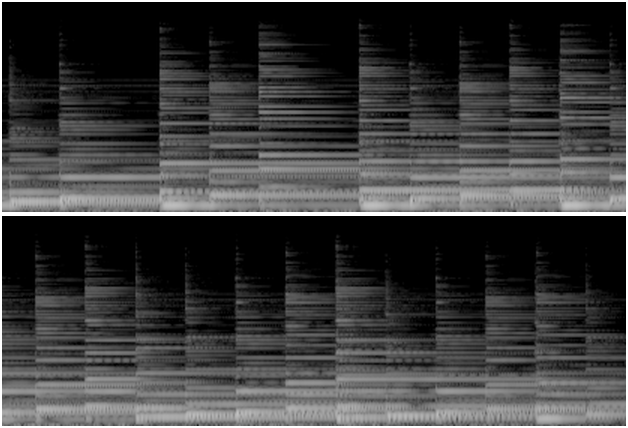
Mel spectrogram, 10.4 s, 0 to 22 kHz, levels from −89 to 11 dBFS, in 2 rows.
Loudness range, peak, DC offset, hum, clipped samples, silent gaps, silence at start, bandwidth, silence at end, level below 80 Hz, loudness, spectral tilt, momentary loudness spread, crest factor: 1 LU; -10 dBFS; under 0.1%; none; under 0.1%; none; 0 s; 11 kHz; 0 s; -46 dBFS; -25 LUFS; -7.5 dB/octave; 5 LU; 14 dB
